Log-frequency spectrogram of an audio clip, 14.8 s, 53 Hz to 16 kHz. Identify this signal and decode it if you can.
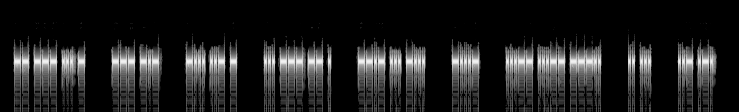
Morse code, heard as a keyed tone, about 30 wpm, 700 Hz. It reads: MOST OK BUT SOME QSB <BT> 338 IS UR
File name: UK MASTER QSOs TRAINING / 30WPM / UK MASTER QSOs 0009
